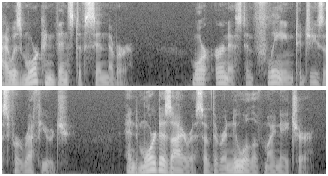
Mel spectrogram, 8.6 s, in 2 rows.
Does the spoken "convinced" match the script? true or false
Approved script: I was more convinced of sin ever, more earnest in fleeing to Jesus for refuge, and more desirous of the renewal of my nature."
true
